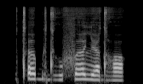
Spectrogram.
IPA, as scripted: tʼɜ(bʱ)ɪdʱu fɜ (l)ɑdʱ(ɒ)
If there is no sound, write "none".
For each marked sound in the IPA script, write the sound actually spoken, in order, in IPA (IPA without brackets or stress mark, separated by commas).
b, lʲ, ɒ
